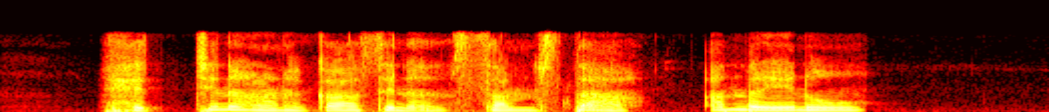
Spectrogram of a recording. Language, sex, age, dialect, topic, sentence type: Kannada, female, 31-35, Dharwad Kannada, banking, question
